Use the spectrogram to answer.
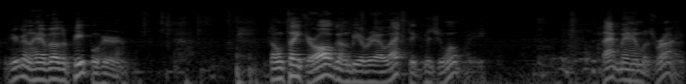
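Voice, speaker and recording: A medium-pitched male voice with very wide pitch swings, amid audible room echo and noticeable background noise. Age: 60s. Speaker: public commenter at city council meeting. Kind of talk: public comment speech. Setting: city council chamber.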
